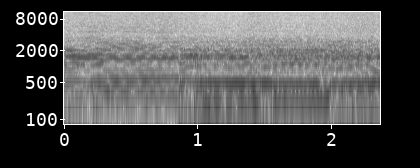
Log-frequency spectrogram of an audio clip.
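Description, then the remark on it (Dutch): The V8 engine of a 2013 Mercedes F1 W04 Formula 1 car, a non-hybrid, revs loud, its buzzing, harmonic drone holding steady, then dropping slightly in pitch and wavering as the revs shift. No voices. “V8-motor, ja, even het geluid horen voordat we de prijs weten dan.”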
